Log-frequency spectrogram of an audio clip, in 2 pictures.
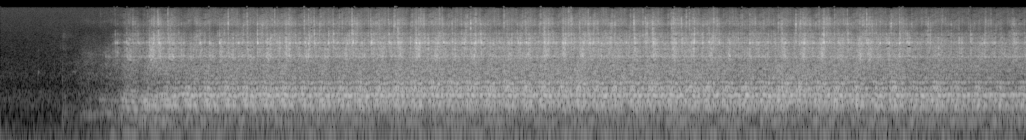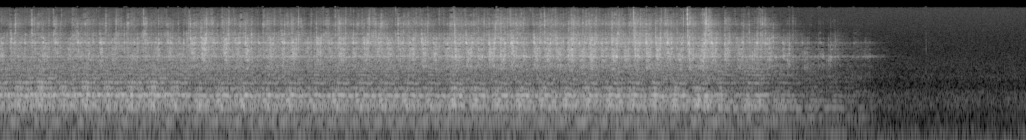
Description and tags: A "Wind Wand" from folk instrument company Lark in the Morning (a kind of bullroarer consisting of a kind of mast supporting several large rubber bands which is swung around the head).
